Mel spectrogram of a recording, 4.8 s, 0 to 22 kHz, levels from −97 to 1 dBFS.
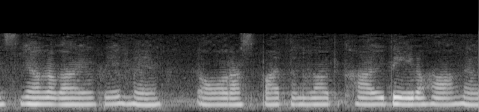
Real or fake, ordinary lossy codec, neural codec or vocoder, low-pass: fake; AAC, 32 kbps; codec, 16 kHz, 1.1 kbps, Voila-Tokenizer; 7.2 kHz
